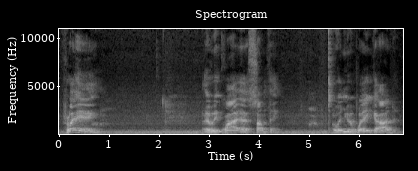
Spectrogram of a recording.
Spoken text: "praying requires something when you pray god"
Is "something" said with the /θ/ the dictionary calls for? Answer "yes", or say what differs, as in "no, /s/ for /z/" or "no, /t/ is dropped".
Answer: yes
